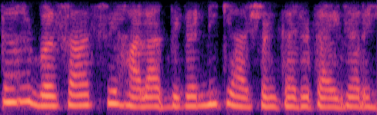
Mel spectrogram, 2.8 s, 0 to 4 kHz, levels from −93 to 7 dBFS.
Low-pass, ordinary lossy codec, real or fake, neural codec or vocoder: 3.6 kHz; Opus, 32 kbps; fake; vocoder, 22.05 kHz, 80 mel bands, HiFi-GAN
